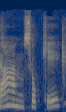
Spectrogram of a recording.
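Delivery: ordinary talk, nothing marked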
